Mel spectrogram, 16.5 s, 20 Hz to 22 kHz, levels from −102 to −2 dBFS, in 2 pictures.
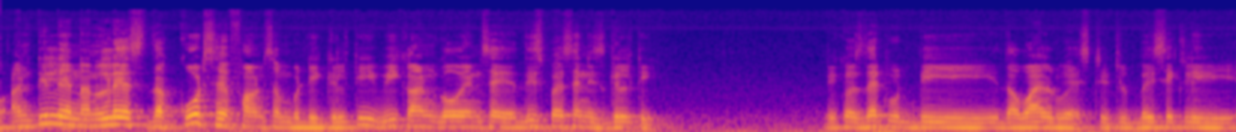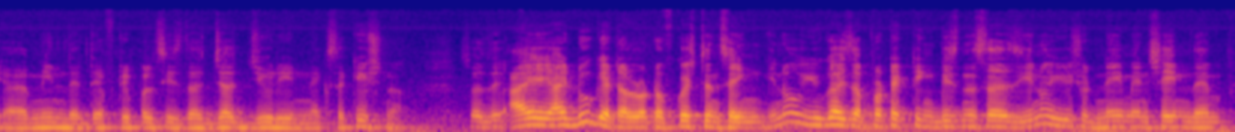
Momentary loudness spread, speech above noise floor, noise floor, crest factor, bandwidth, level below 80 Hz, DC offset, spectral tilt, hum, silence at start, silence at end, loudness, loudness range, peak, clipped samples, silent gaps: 9 LU; 20 dB; -50 dBFS; 18 dB; 12 kHz; -50 dBFS; under 0.1%; -7.5 dB/octave; none; 0 s; 0 s; -31 LUFS; 6 LU; -12 dBFS; under 0.1%; none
